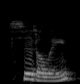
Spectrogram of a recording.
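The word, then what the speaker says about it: scytale: used something called the I always said it wrong but it's Italy Siddalee which was popular with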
